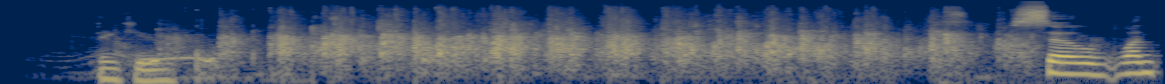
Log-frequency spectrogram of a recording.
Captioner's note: applause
